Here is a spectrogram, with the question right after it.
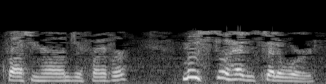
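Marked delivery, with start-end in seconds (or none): none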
